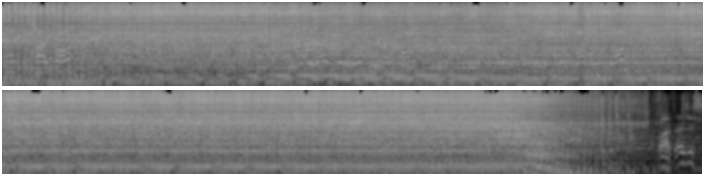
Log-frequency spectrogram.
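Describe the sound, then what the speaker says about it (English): A V-TUF petrol pressure washer engine running, heard as a loud, steady, high-revving small-engine drone that continues without a break before cutting out near the end, leaving brief quieter rattles. "Pull until you feel resistance, and once you feel the resistance, then give it a tap. Take the choke off."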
